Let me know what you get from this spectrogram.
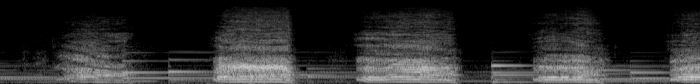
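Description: Brown bear growling in a run of five calls, each about a second long and coming roughly every second and a half, over soft piano music.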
